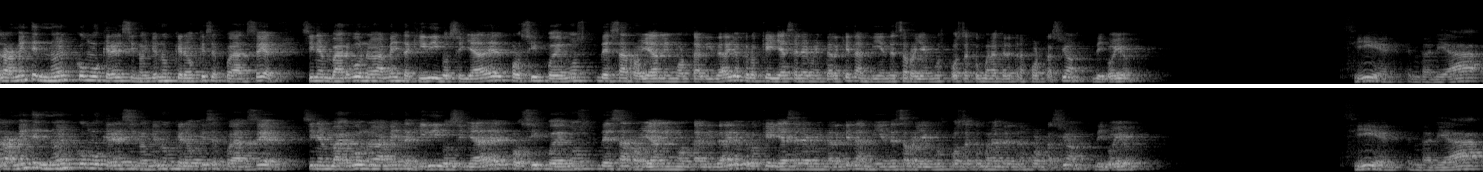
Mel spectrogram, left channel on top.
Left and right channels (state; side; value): normal; both; correlation -0.08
